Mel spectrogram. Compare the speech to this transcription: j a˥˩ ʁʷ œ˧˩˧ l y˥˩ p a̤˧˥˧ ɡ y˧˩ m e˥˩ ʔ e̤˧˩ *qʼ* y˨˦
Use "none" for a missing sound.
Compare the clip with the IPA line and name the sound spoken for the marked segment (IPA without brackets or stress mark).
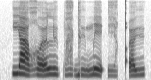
qʼ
